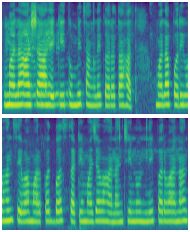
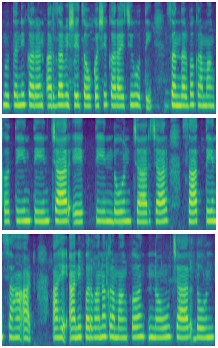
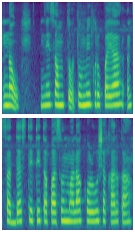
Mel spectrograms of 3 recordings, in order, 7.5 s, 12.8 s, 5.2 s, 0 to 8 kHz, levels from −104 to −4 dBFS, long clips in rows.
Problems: background sounds at intervals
